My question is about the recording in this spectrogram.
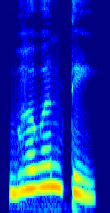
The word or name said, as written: ಭವಂತಿ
